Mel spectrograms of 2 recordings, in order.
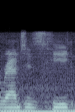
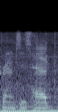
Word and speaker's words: Ramsees Hed: when I played this I was pronounced at Ramses he but I think it's actually pronounced Ramsey's head whatever we have to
